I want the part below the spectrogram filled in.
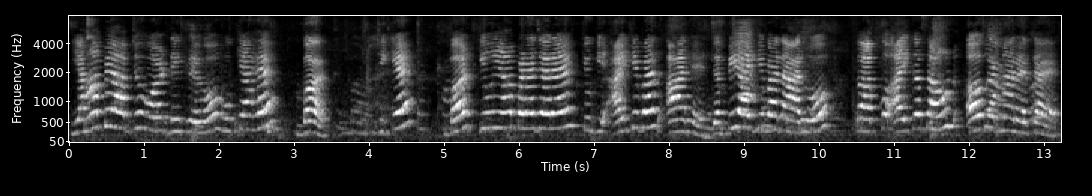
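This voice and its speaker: A woman with a very high, bright voice teaches a class patiently, asking questions and checking that everyone follows. She is recorded from a distance in an echoey classroom with faint background noise. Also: measured pace. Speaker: English teacher. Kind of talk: classroom lesson.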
